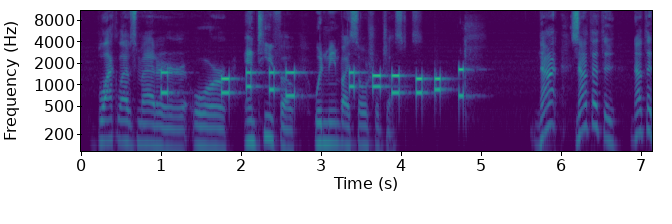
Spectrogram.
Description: DTMF, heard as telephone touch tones, dialled by hand, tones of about 80 ms, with speech in English. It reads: 6 4#93 #0547A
